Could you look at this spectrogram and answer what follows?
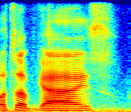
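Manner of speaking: put-on mellow video-host voice. Imitating how Chris always opens a video, in a mellow Chris video intro. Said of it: "It's kind of like mellow".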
